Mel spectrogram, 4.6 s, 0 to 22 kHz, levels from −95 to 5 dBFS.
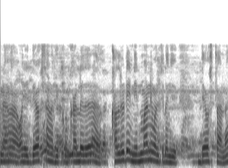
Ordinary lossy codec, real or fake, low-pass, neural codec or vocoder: none; real; 7.2 kHz; none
